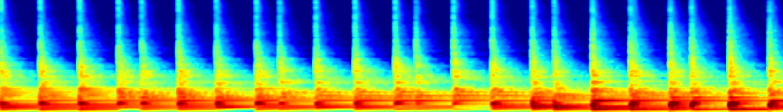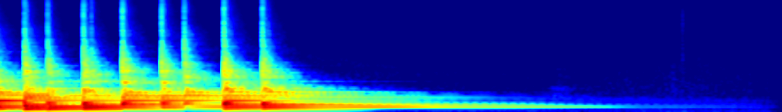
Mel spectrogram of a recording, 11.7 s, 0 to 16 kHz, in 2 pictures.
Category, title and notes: Music > Solo instrument
Toms Misc Perc Hits and Rhythms-013
Kit, Sabian, Metal, Oneshot, Drums, Cymbal, Crash, Ride, Hat, FX, Percussion, Custom, Cymbals, GONG, Perc, Paiste, Drum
